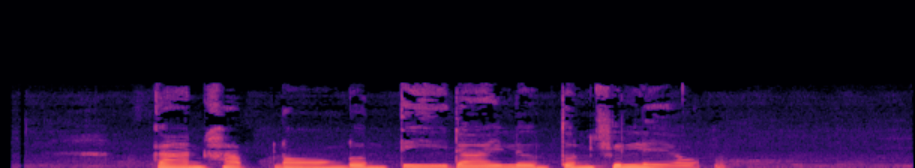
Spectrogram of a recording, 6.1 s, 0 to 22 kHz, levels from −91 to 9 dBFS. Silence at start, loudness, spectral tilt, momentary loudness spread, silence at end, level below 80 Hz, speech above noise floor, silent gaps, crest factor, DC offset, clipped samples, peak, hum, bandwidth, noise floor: 0.55 s; -22 LUFS; -6 dB/octave; 9 LU; 1.25 s; -64 dBFS; 29 dB; none; 16 dB; under 0.1%; under 0.1%; -6 dBFS; none; 11.5 kHz; -50 dBFS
